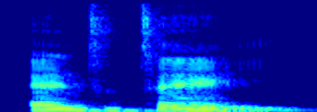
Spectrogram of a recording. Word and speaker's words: entertain: Entertain, entertain, entertain. Yes, the third syllable there takes the primary stress.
